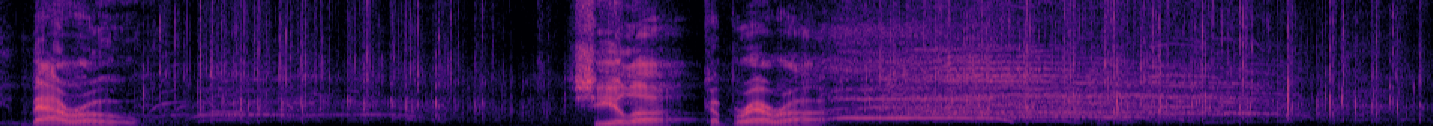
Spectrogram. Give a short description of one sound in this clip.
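A crowd claps its hands.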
